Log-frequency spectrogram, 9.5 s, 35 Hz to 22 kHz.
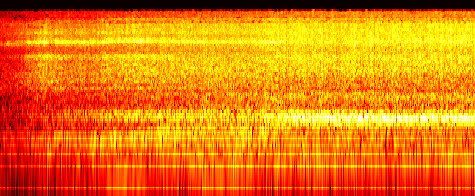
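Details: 1412 BS6 diesel truck that would not rev past a limit, with codes P0403-00 and P042E-00 and a stuck EGR valve, after soot-mass reset and fault codes cleared: it climbs smoothly from idle to a strong, steady high-rev drone. Smoke from soot leaking; new silencer pipe fitted.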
